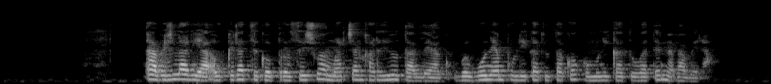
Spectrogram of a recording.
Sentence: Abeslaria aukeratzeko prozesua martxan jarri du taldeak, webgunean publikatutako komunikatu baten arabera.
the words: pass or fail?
pass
